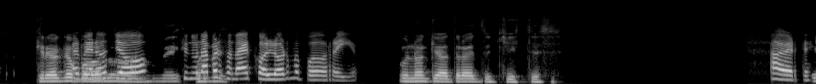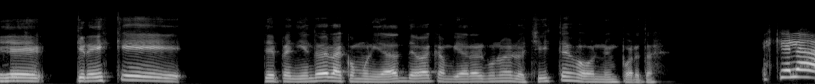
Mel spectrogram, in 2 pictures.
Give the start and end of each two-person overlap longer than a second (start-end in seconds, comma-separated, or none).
0.7-2.3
